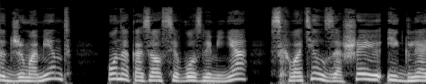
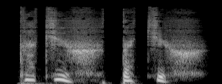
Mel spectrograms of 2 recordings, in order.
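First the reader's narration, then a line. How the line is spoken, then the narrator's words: Hoarse rasp. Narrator (Russian): прохрипела я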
